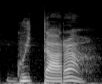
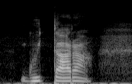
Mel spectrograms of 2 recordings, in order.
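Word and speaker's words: guitarra: now normally uh this uh word you would pronounce it as guitara right you would pronounce u guitara but no the rule says that whenever g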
